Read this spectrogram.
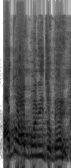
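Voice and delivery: high, loud imitated lament; hammed-up cry over money; mock wailing. Pastor mimics woman confessing her reason, loud high mock wail.

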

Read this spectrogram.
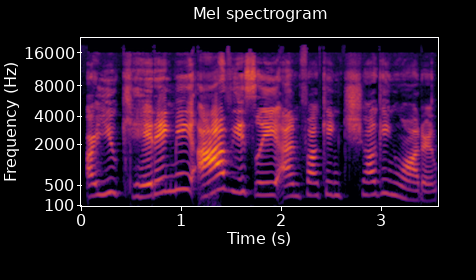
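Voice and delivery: loud, high, incredulous comeback; exasperated retort. Retold or imitated. Vlogger answering water advice, mock-outraged exasperation. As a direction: fire back loudly, drawing out the last words.

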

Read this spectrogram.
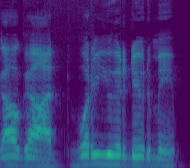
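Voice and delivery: loud, fast mock panic; hammed-up fear of what comes next; asking the dealer mom what she'll do, in mock panic. Nervous reply to dealer mom.

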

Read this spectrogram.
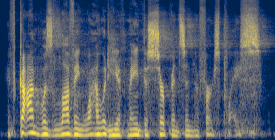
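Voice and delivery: low, soft, stubborn doubt; acted sceptic, muted and unmoved; quiet refusal. Bitten man refuses to believe the snake, quiet refusal.

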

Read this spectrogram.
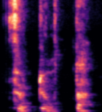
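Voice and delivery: plain reading voice

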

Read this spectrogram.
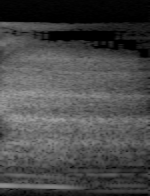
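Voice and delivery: empty the lungs in a releasing sigh; big sigh. Shown as a demonstration. Guide on the last round of tensing and releasing, big sigh. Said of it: "Let out a big sigh".

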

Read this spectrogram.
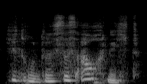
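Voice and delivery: high, bright squirrel voice rising into alarm; a fussy little squirrel who suddenly misses a leaf; excitable squirrel. Acted. Squirrel searching.

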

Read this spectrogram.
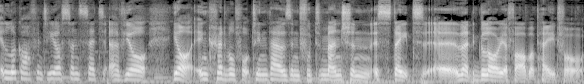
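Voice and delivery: put-on British director voice; British accent. Podcaster mimicking crew posing the man by his mansion, British accent. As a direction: direct the shot in mock British tones. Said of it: "I don't know why it turns into British".

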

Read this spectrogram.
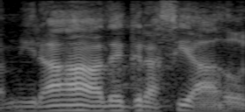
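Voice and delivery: put-on a touch of an angry old grandmother; grandmother scolding. Grandmother telling off her drunk son, lightly voiced scold. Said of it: "le dijo mi abuelita".

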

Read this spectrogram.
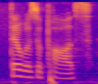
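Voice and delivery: ordinary delivery

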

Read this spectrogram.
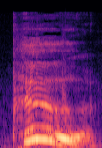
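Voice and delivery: high, very loud pooh; crowd's loud revolted hoot; disgusted cry. A narrator's reading. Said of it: "cried the audience".

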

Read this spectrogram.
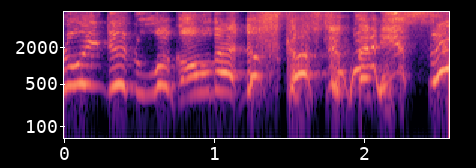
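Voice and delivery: loud, high-pitched laughing shriek; laughing outburst. Real, not acted. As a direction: squeal it out through laughter. Laughing outburst over the film scene.

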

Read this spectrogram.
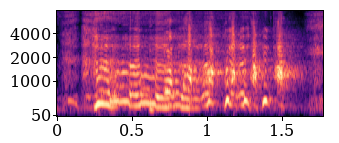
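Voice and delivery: mocking imitation of a friend's laugh; exaggerated, put-on guffaw; imitated laugh. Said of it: "You laugh like this".

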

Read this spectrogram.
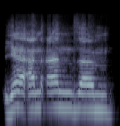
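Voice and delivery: ordinary delivery

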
